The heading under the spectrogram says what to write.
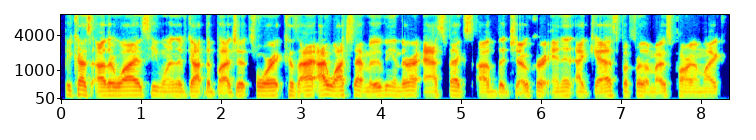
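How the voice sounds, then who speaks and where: A man's voice: fairly low pitch, flat delivery, moderate pace, few pauses, a bit bright. A man co-hosting a podcast, giving rambling, slangy opinions in a casual review chat. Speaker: podcast co-host.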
